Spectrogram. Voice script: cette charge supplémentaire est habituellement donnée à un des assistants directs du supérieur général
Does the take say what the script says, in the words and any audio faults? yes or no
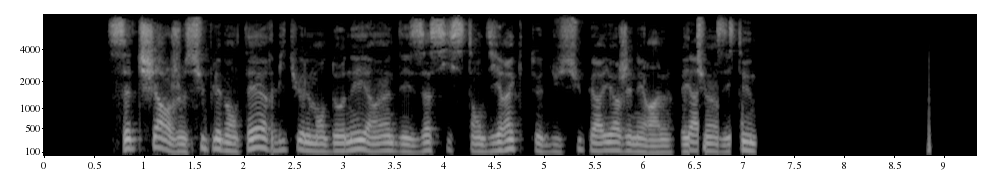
no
